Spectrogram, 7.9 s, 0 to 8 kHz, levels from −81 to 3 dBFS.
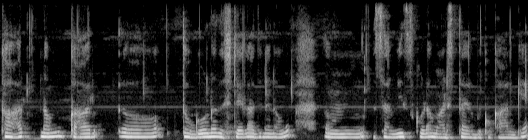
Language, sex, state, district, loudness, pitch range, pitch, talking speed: Kannada, female, Karnataka, Shimoga, -17 LUFS, 190-215 Hz, 200 Hz, 120 wpm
